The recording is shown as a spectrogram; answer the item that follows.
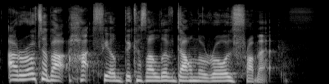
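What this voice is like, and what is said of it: Scottish accent. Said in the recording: “does a mean Scottish accent.”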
